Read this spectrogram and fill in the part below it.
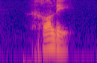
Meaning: carpet
- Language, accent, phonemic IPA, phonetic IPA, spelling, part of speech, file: Armenian, Eastern Armenian, /χɑˈli/, [χɑlí], խալի, noun, Hy-խալի.ogg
